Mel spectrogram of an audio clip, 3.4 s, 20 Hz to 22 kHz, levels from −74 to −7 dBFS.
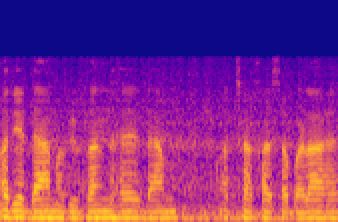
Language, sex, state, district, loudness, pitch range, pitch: Hindi, male, Uttar Pradesh, Etah, -18 LUFS, 105-110 Hz, 110 Hz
